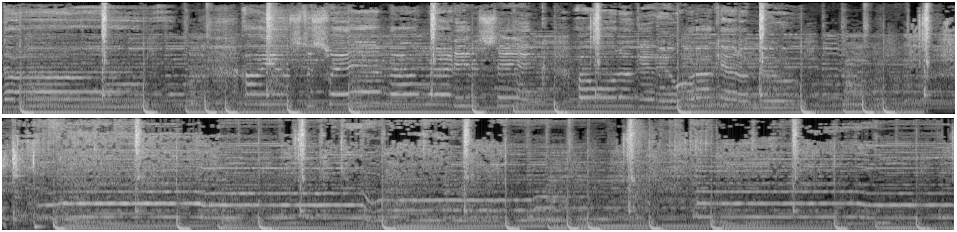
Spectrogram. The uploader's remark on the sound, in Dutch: Een gezellige (in de achtertuin opgenomen) aflevering van Praatje Actueel is een feit.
